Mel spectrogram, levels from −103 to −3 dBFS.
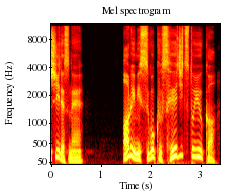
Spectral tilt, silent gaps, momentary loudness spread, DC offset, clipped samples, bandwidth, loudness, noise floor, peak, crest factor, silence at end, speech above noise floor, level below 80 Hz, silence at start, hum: -4.5 dB/octave; none; 8 LU; under 0.1%; under 0.1%; 12 kHz; -20 LUFS; -79 dBFS; -4 dBFS; 16 dB; 0.1 s; 59 dB; -40 dBFS; 0 s; none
